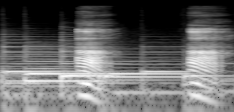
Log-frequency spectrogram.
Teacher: এ আ হচ্ছে এটি একটি মধ্য, জিহ্বার মধ্যভাগ থেকে উচ্চারিত হয়, নিরপেক্ষ, এখানে ঠোঁট নিরপেক্ষ থাকে, ঠোঁট একদম ছড়ানো থাকে, কোনো দিকে প্রসারিত কিংবা চোখা থাকে না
